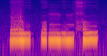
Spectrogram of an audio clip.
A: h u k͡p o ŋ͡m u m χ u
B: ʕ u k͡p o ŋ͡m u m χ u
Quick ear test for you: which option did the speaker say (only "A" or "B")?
B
